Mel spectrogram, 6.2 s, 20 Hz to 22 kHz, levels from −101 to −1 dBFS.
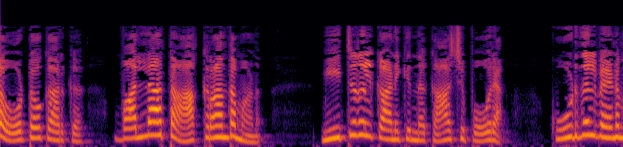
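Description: Vorbis compression runs through the whole of this speech clip: the treble is gone above about 10.6 kHz, and what remains sounds hissy and grainy, with roughened tones. That heavy damage is likely the result of Vorbis encoding at a low bitrate, around 27 kbps, where fine high-frequency detail is quantised so coarsely that it turns into noise. Pre-echo appears from 1.68 to 1.70 s, a short hiss lasting about 24 ms just before a sharp onset, which sounds smeared. The codec spread its quantisation noise across the whole transform block, so noise sized for the loud attack also fills the quiet moment ahead of it.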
